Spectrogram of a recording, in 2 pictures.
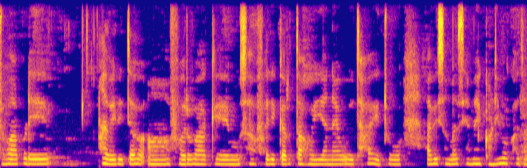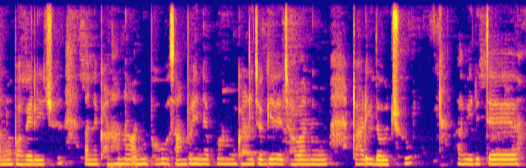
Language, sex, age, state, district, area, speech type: Gujarati, female, 18-30, Gujarat, Junagadh, urban, spontaneous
